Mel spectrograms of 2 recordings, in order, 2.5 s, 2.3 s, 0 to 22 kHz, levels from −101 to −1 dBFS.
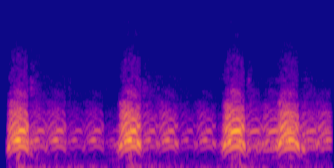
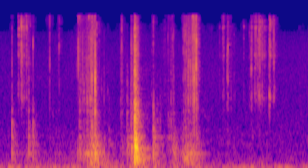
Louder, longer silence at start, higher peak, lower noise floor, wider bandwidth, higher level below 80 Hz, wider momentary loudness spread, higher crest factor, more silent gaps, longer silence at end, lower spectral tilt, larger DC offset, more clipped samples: second, -32 LUFS vs -27 LUFS; about the same, 0.05 s vs 0.05 s; second, -16 dBFS vs -2 dBFS; about the same, -50 dBFS vs -47 dBFS; second, 4.6 kHz vs 16 kHz; second, -72 dBFS vs -52 dBFS; about the same, 19 LU vs 21 LU; second, 16 dB vs 28 dB; neither; second, 0.05 s vs 0.2 s; first, -6 dB/octave vs -4 dB/octave; neither; neither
